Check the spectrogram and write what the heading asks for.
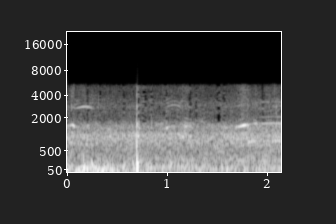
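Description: A single sharp knock a little under a second in, over steady outdoor background noise with a few faint, short, high distant calls.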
